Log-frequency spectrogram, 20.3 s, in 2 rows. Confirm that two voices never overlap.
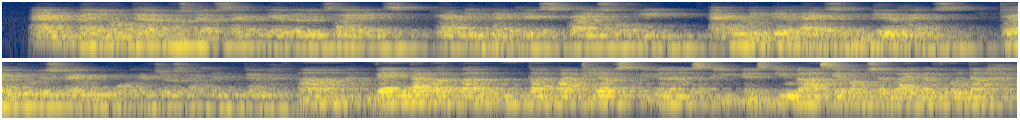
Yes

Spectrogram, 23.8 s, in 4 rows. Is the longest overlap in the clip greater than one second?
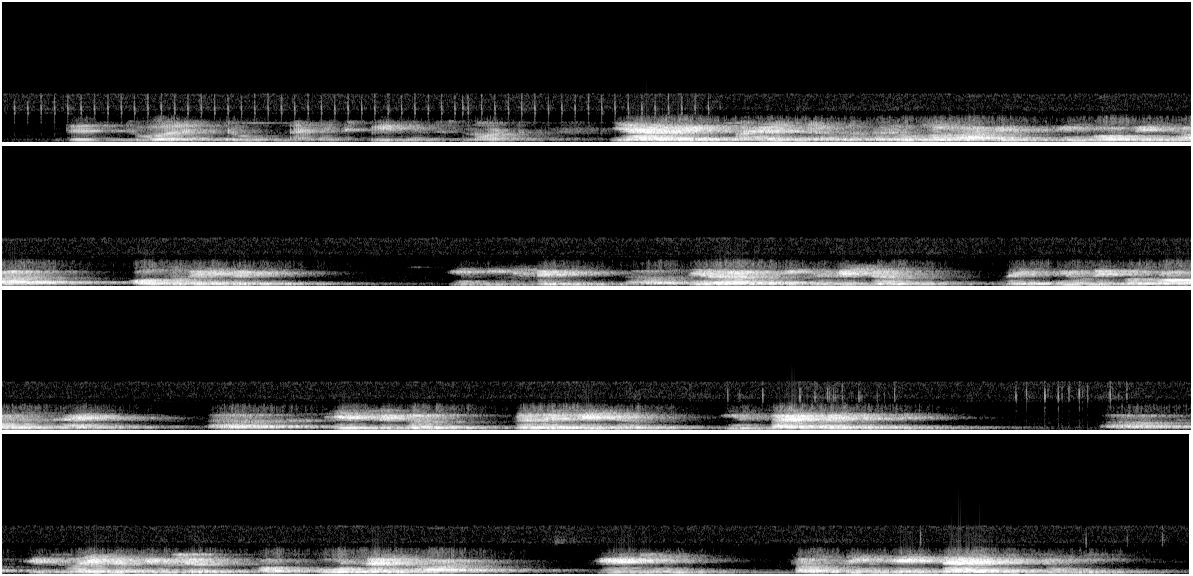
Yes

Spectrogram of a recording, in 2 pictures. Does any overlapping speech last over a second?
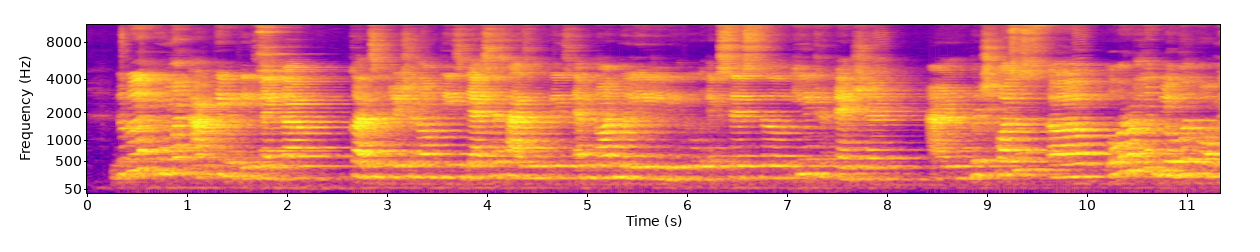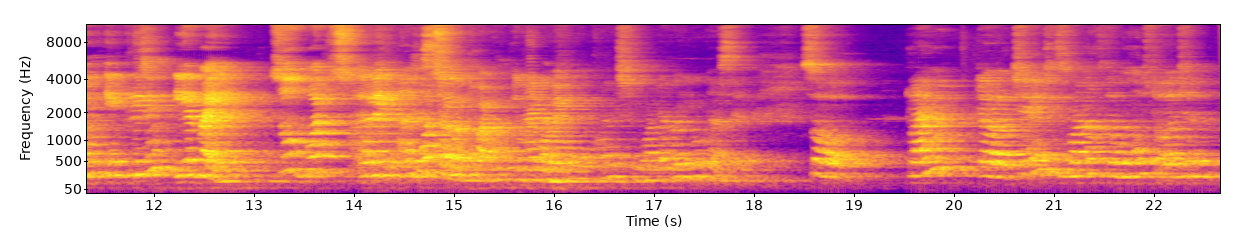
Yes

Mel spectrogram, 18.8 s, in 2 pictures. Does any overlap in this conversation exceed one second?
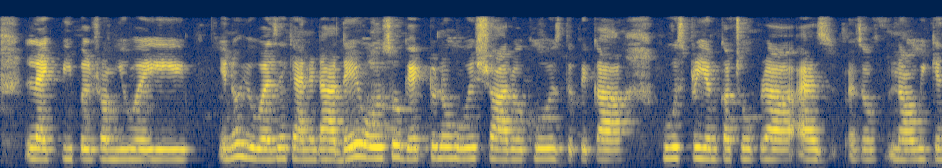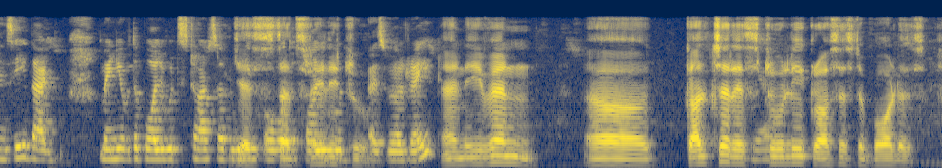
Yes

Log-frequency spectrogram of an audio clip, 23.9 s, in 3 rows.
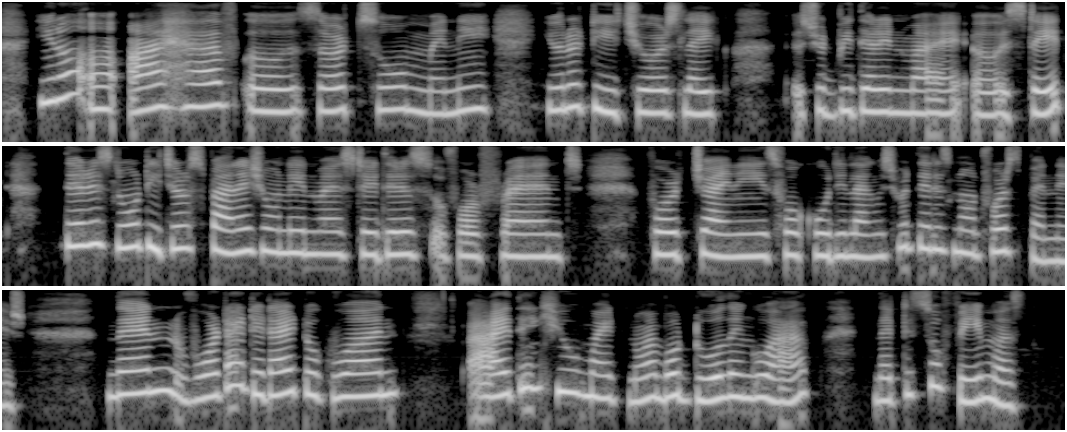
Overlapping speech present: No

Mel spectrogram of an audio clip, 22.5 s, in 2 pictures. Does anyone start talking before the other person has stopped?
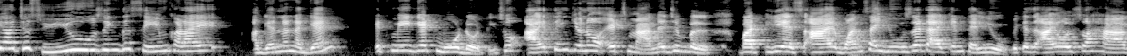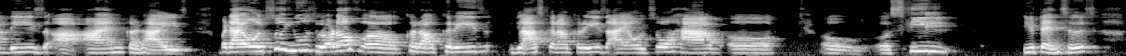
No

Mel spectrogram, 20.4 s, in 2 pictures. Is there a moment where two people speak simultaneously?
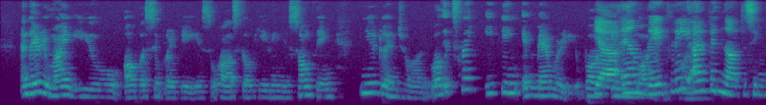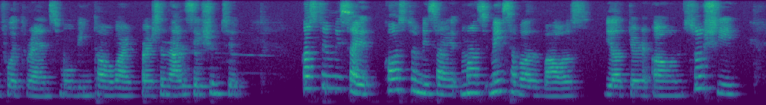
Yes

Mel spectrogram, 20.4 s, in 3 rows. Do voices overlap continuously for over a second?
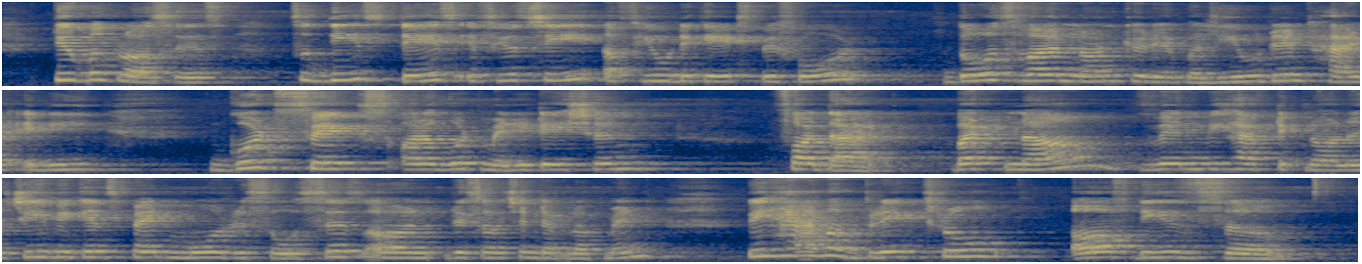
No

